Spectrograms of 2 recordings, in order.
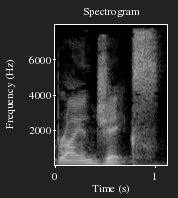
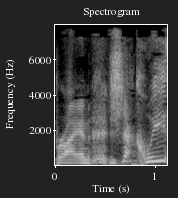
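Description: First: The surname sounds like 'Jakes', with a long vowel. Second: The surname sounds like 'Jack', with a short vowel. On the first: This is the pronunciation a reference source gives. "according to Wikipedia, it's pronounced Brian Jakes" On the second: This is how the speaker habitually says it. "I always pronounce it Brian Jacques"

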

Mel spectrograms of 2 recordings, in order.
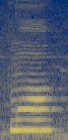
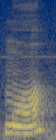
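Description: First: The pitch stays high and level. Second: The pitch starts lower and rises. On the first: "the first tone is a high tone, and it's leveled, it's straight" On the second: "starts a little bit lower than the first tone and goes up, rising"

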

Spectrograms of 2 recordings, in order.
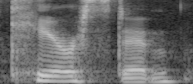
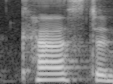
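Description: First: The name is said with an American accent. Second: The name is said with a British accent. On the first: The speaker calls it wrong. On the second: The speaker calls it right.

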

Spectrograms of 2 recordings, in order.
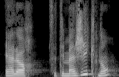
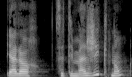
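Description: No difference in how they are said.

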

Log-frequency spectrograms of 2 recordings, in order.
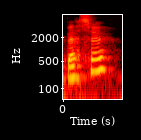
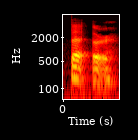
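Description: First: The middle consonant is a t sound. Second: The middle consonant is a glottal stop. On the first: "instead of saying better or better" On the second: "I would say better"

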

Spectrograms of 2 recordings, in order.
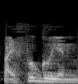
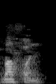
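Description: First: The name is said the way it is spelled. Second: The name is said unlike its spelling. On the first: This is how the written name looks. The speaker calls it wrong. "his last name looks like Byfuglien" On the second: This is how the name is really said. The speaker calls it right. "but it's pronounced Byfuglien"

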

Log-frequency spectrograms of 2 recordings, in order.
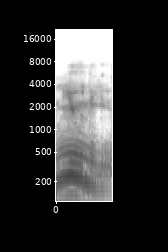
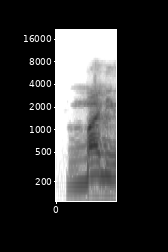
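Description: First: The name starts with a 'mew' sound. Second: The name starts with a 'muh' sound. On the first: The speaker calls it wrong. "I was pronouncing Muni" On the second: The speaker calls it right. "It was Money Long"

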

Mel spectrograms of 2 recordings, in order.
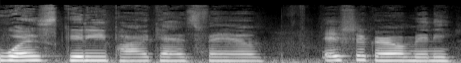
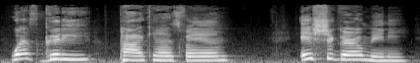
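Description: First: The greeting is flat and low in energy. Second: The greeting is lively and high in energy. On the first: The speaker calls it wrong. "That sounded so fake and dry" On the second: The speaker calls it right. "We're gonna run that back real quick"

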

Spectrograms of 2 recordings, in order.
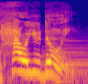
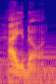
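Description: First: The greeting sounds warm, joyful and concerned. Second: The greeting sounds flat, routine and automatic. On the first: The asker really cares how the other person is. The speaker calls it right. "One obviously displays a joyful emotion, some sort of compassion or concern" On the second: The question is asked only out of habit. The speaker calls it wrong. "you've just been trained to ask somebody how you doing"

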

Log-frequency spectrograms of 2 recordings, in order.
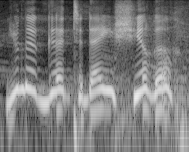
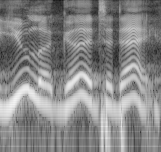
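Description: First: It is said in an old grandma voice. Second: It is said in his normal voice.

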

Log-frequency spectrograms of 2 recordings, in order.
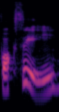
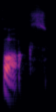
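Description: First: The name ends with an extra 'ee' syllable. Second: The name is one syllable with no final vowel. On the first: The speaker calls it wrong. "I don't think it's Foxy" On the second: The speaker calls it right. "I think it's Fox"

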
